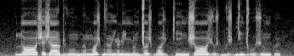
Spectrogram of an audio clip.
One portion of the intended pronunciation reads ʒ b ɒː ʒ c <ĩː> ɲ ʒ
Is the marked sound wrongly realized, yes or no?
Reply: yes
